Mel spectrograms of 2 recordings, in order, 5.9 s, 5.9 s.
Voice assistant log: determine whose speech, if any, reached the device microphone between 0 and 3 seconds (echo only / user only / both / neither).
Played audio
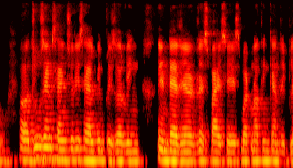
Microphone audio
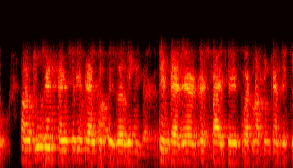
both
